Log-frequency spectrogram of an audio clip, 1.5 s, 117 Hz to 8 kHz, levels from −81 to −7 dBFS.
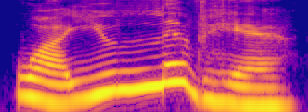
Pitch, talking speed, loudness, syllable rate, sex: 220 Hz, 155 wpm, -13 LUFS, 3.6 syllables/s, female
